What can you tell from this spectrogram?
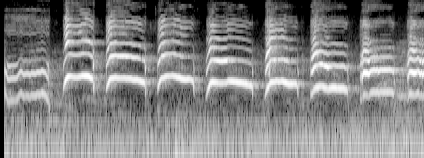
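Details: Puppies crying for their mother: a run of about eight high, whining cries, each held under a second with a flat or gently falling tone, coming roughly once a second in a quiet indoor setting.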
